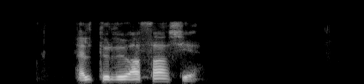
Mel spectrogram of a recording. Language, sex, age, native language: Icelandic, male, 20-29, Icelandic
